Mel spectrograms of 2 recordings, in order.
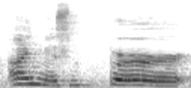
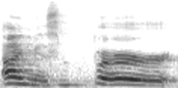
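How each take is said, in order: First: Slow, drawn-out sulky whine; lightly voiced pouting boy; mock pouting man. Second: Very slow, drawn-out sulky whine; lightly voiced pouting child; mock pouting five-year-old. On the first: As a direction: imitate a sulking grown man, slowly. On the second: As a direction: sulk it like a little boy, slowly. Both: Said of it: "like, pouting".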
